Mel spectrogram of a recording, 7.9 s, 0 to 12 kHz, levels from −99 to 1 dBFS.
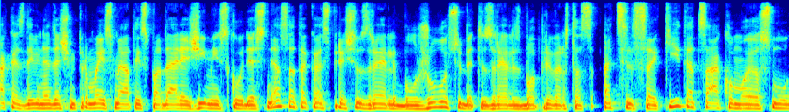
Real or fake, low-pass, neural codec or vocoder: real; 10.8 kHz; none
